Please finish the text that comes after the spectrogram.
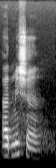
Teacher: in the word admission we have the stress on m i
